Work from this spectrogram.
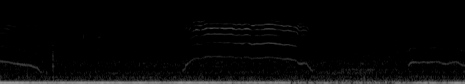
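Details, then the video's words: A mother cat feeding her newborn kittens: a brief falling mew opens, then a loud, bright meow with a long level middle held about a second, then a softer short cry at the end, over low background rumble. "the cat feeds her newborn cats"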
